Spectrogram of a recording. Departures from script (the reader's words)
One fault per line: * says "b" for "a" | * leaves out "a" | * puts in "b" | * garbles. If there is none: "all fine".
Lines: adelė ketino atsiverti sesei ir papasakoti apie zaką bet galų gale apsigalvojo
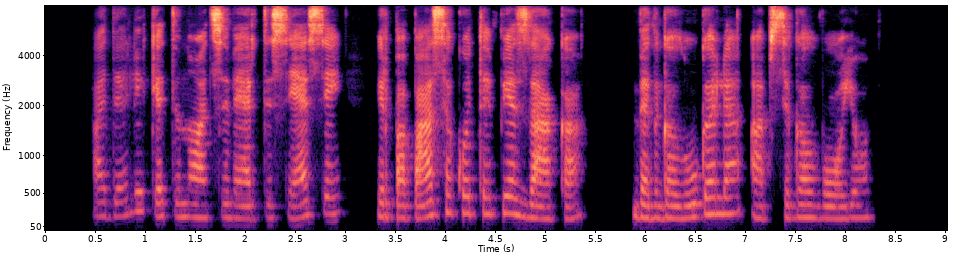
all fine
